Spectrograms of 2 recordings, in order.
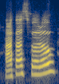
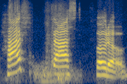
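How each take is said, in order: First: The words are said fast and run together. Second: The words are said slowly and kept apart. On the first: It sounds like careless work. "So if you say it fast, it sounds like half-assed" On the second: It is a business name. "she calls it ha half fast photo"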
